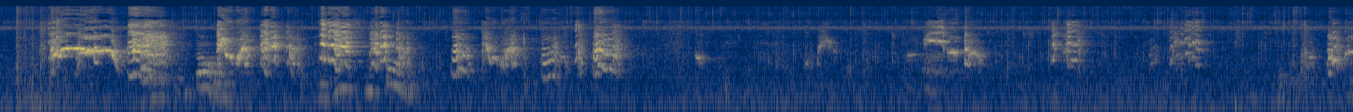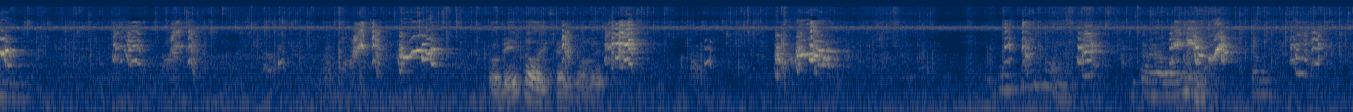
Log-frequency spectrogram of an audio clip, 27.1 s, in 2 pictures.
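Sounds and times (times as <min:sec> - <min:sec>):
bird squawks and clucks: 0:00.2 - 0:07.3, 0:08.0 - 0:12.2, 0:12.9 - 0:13.9, 0:14.6 - 0:18.1, 0:19.2 - 0:22.4.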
